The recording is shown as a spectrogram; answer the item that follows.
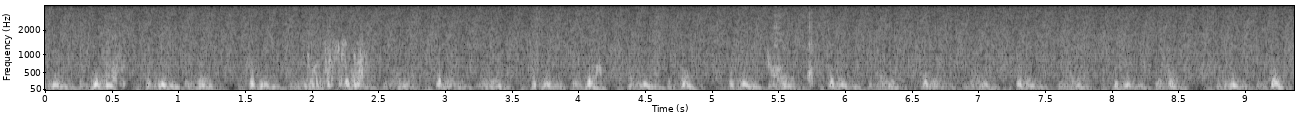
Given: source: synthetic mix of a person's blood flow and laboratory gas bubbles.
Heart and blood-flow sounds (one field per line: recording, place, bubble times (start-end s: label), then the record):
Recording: Doppler ultrasound of blood flow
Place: precordium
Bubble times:
0.43-0.61 s: bubbles
1.94-2.44 s: bubbles
4.04-4.20 s: bubbles
5.39-5.57 s: bubbles
5.71-5.79 s: bubbles
From the record:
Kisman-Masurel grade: 123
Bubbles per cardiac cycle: 1 to 2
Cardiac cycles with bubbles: 10 to 50%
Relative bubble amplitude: loud (0.450 to 0.775)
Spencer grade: 2 (many but less than half of the cardiac periods contain bubble signals, singularly or in groups)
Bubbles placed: anywhere in the cardiac cycle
